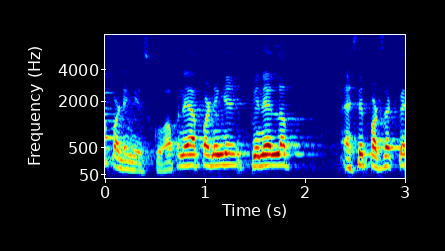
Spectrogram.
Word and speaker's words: Penelope: अब अपने यहाँ क्या पढ़ेंगे इसको, अपने यहाँ पढ़ेंगे पिनेलप, ऐसे पढ़ सकते हैं शायद, जैसे होता है इनवेलप, ऐसे करके हम पढ़ते हैं। पिनेलप नहीं होगा दोस्तों, इसका शुद्ध उच्चारण है पिनेलपी, पिनेलपी।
